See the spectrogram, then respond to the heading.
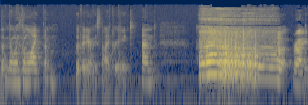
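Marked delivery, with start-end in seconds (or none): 4.0-5.8 long, loud frustrated sigh; exasperated sigh. Real, not acted. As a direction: heave a big, drawn-out sigh. Frustrated about making videos.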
